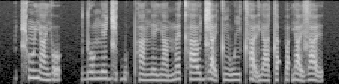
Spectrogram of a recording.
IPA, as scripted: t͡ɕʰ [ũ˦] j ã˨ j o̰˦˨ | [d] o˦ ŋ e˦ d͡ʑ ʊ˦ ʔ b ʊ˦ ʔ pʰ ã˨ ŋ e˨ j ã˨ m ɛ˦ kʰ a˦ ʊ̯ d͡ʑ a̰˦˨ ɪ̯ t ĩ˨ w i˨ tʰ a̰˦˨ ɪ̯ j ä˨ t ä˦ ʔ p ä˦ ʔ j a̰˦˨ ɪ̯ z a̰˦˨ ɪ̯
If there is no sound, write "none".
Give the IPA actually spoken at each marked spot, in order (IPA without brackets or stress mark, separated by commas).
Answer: ũ˦, d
